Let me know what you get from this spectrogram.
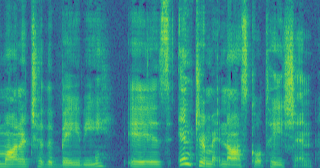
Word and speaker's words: auscultation: It's intermittent auscultation.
